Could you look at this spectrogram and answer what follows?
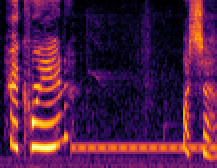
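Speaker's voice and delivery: high, bright call to a friend; excited high greeting. Real, not acted. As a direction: sing out a happy hello.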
